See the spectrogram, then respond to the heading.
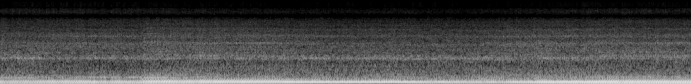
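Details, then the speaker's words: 2008 Honda CBR1000RR, first start after purchase: fires right up into strong, even low drone with idle fluctuating a bit high; smooth, no mechanical noises from the motor. "wow this thing sounds like a [ __ ] dream man smooth there's no sounds for coming from the motors thing [ __ ] fires right up and the exhaust sounds absolutely gnarly"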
